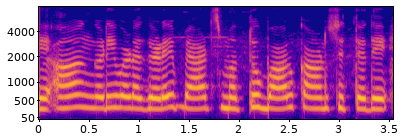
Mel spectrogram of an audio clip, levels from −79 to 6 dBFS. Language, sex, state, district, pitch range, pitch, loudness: Kannada, female, Karnataka, Bidar, 290-310 Hz, 295 Hz, -12 LUFS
